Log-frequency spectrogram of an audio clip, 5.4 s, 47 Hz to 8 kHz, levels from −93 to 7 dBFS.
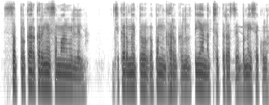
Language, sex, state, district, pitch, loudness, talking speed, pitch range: Chhattisgarhi, male, Chhattisgarh, Jashpur, 110 Hz, -28 LUFS, 200 wpm, 105-115 Hz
